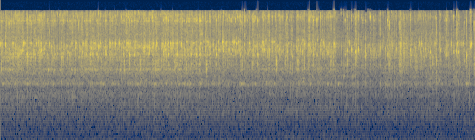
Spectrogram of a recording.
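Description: Long nails scratch along the ridged surface of a hollow cactus-wood rainstick held diagonally. The sound is a steady, bright, high scratchy hiss with almost no low end, running for nearly five seconds with only a brief dip near the end.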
